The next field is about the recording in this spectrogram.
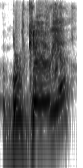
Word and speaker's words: Bulgari: Has nothing to do with the country Bulgaria. Nothing. Nothing whatsoever. Okay. But if you want to pronounce it in the original name, it's Bulgari in Italian.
